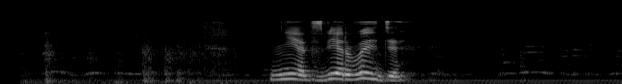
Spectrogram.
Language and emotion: Russian, angry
